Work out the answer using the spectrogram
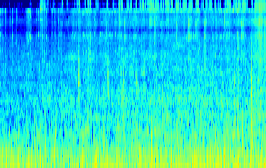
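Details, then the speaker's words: Junkyard automatic on a test drive: even low engine and road rumble while pulling away; the transmission changes into second with no clunk, slip or flare, and the automatic feels good. Normal automatic upshift. "udah gigi dua, mantap. Oke, sudah enak kok test drive-nya ya, sudah mantap."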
